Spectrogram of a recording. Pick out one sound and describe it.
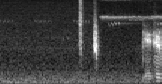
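A finger taps on a phone.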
